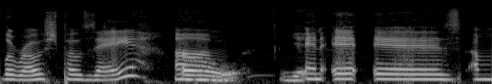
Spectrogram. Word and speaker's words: La Roche-Posay: It's by the brand, I think it's pronounced La Roche-Posay.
